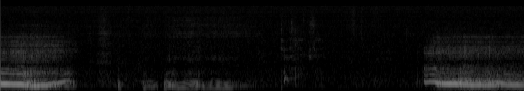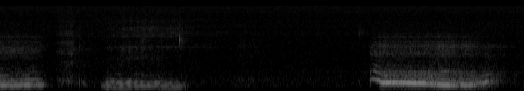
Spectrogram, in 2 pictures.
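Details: A sleeping, very tired vizsla puppy snores in long rasping, wheezy bursts of one to two seconds, with a pause of several seconds between most breaths and a few shorter, softer snorts in between, all in a small room.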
